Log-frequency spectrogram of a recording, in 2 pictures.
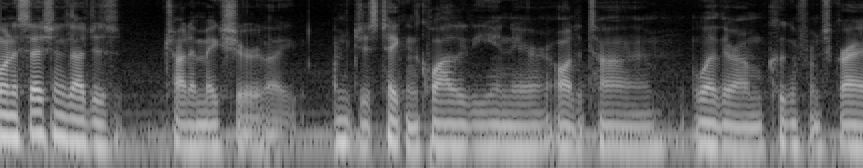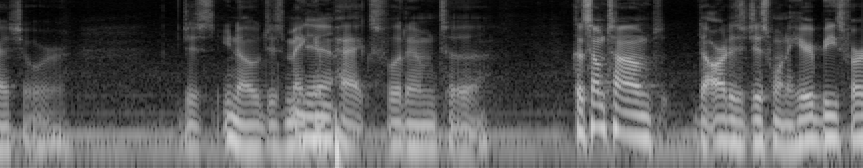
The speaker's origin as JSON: {"language": "English", "town": "Milwaukee", "region": "Wisconsin", "country": "United States", "tie": "born or raised there", "also_born_or_lived": "Little Rock, Arkansas", "moved": "yes", "said": "Milwaukee, Wisconsin. I was born in Little Rock. Moved there"}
